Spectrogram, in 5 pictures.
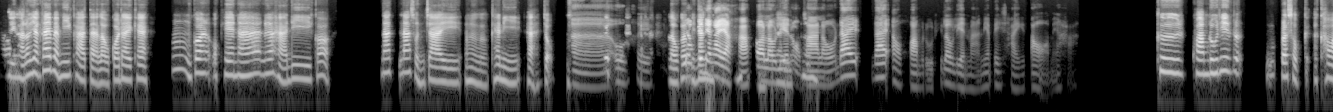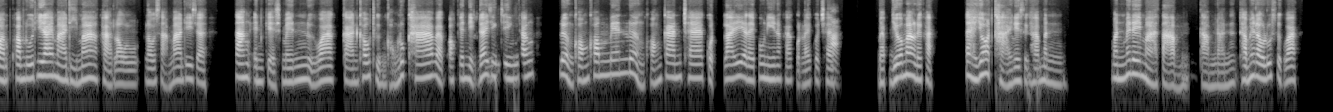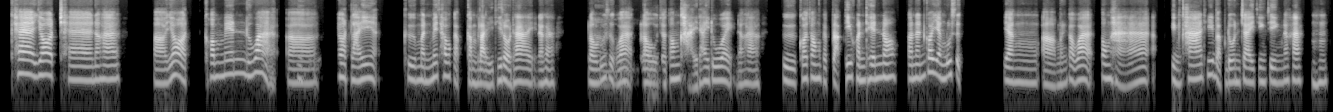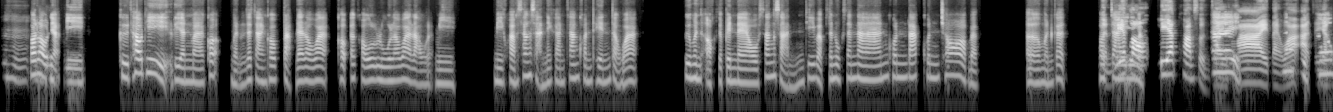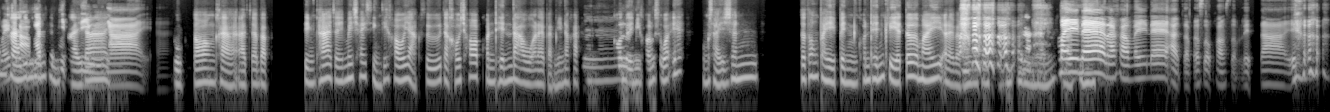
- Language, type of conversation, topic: Thai, podcast, เล่าเรื่องวันที่การเรียนทำให้คุณตื่นเต้นที่สุดได้ไหม?
- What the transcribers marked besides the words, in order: chuckle; unintelligible speech; in English: "engagement"; laugh; laugh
